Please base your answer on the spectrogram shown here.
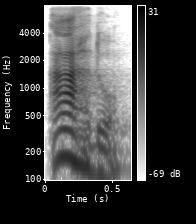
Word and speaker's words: árduo: A minha pronúncia é trabalho árduo. Árduo. Muito fraco. Árduo. Não é árduo.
